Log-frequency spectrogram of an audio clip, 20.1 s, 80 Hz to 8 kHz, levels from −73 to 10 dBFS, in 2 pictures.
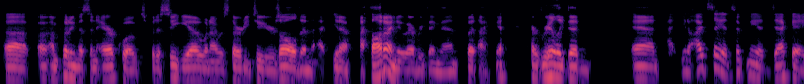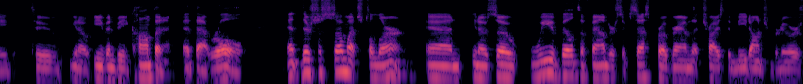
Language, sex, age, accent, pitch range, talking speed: English, male, 40-59, American, 100-120 Hz, 210 wpm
